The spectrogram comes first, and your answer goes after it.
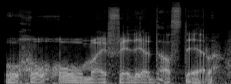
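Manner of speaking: low, slow fake French accent, savouring my Feather Duster. Viewer playing Lumiere in a French accent. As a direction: purr it in a mock French accent. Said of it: "If Ewan McGregor can do that accent".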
